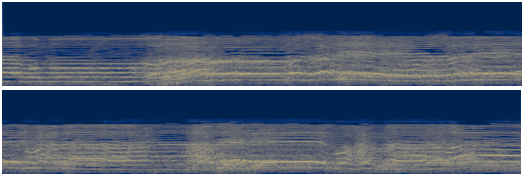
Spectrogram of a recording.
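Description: A man's voice chanting an Islamic devotional chant unaccompanied, drawing out long notes that waver and bend slowly in pitch.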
